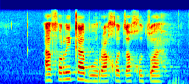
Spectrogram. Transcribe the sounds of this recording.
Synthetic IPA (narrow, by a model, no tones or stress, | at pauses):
afʊrikʼabʊrwak͡xʰɔt͡saχʊt͡swa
